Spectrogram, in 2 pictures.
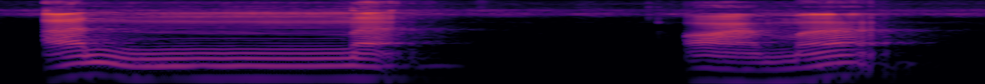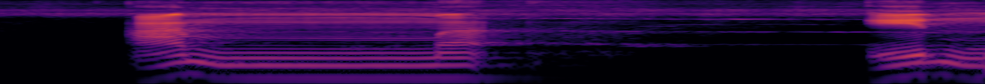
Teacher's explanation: Ini ada keterangan setiap bacaan yang menghadapi tasjid, apa saja itu sebetulnya huruf yang ditasjid, suara ditekan, ditambah 2 harokat dan berdengung. Ini harus berdengung. · suara ditekan ditambah dua harokat dan berdengung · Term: gunnah musyaddah, ghunnah musyaddah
